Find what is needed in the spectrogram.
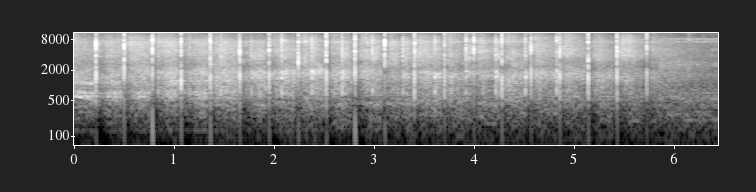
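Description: Table tennis balls clicking off tables and paddles: a quick, irregular run of sharp ticks, about four a second.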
